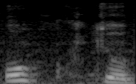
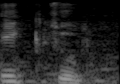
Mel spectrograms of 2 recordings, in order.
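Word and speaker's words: اُكْتُبْ: But you vowelize it, you pronounce it with what? With dhamma. So that kataba yaktubu uktub is not iktub and is not aktub.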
